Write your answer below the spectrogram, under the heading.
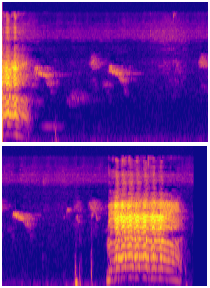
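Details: Goat screaming: a loud, harsh bleat of about one second near the end, rich in harmonics and rising then falling in pitch, after the tail of an earlier bleat at the start. Faint short bird chirps and a few clicks fill the quiet gap between.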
